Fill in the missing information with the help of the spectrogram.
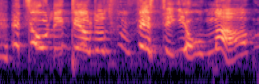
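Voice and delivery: mock crying. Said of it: "are crying".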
